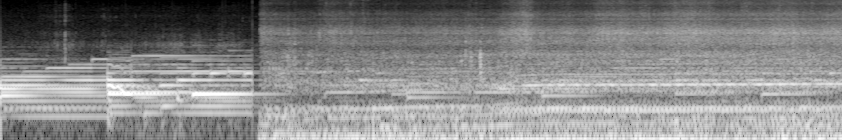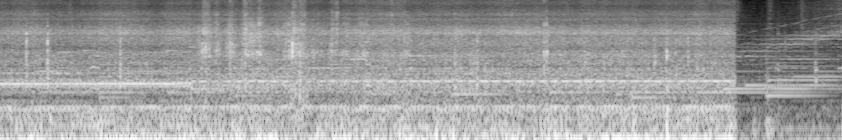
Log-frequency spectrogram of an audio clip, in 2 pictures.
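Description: Background music with mallet-like tones for about the first two and a half seconds, then a sudden cut to a motorboat running at speed: a loud, steady engine rumble mixed with wind buffeting the microphone and the rush of water. The music comes back right at the end.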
